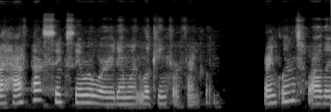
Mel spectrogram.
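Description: The clip has an unforced reading voice over a quiet background.

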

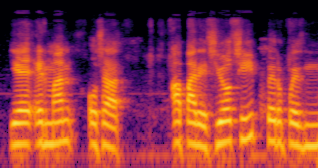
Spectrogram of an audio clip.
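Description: A man with a strong Colombian accent speaks at a fairly slow pace in a high voice, his intonation fairly even. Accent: strong Cali. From Colombia, Cali. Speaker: medical professional and cinema entrepreneur. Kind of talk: casual chat.

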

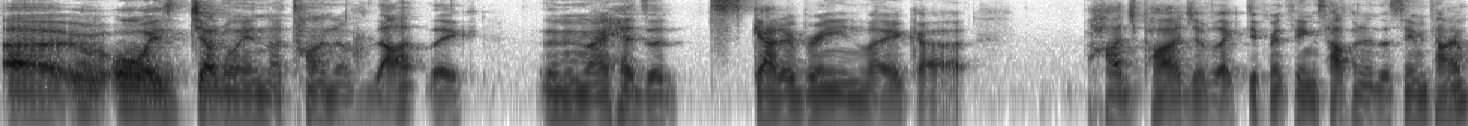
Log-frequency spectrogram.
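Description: In an American accent, a man with an unremarkable speaking voice talks fairly slowly at a fairly low pitch and with fairly even intonation, on a very clean recording with a silent background. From Kentucky, US (Louisville). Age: 40s. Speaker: musician. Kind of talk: casual interview chat.

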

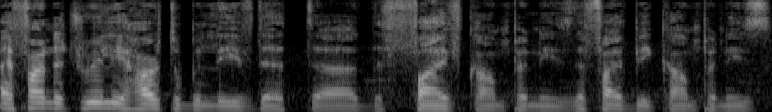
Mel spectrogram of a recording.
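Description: Talking at a very fast pace, a man with an Israeli accent has a dark, mellow tone. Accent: Israeli (Hebrew-accented) English. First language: Hebrew. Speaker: DNA product manager. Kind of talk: live interview. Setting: live recording at conference with onlookers.

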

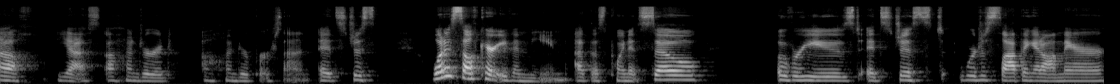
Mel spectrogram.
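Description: Speaking at a fairly slow pace, a woman with a fairly low pitch and ordinary pitch variation has a bright, sharp tone and big swings in loudness. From Mississippi. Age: 30s. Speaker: psychologist. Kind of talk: casual chat.

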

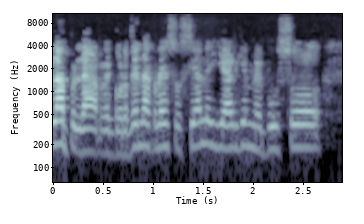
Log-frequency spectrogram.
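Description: A man with a Chilean accent speaks at a fairly quick pace. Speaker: writer and graphic novelist. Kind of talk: casual chat. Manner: halting.

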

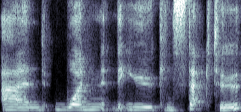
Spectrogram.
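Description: A woman speaks in a Scottish accent at a medium pitch. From Scotland. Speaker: fitness coach podcast host. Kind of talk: solo podcast monologue. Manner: casual, hesitant with fillers.

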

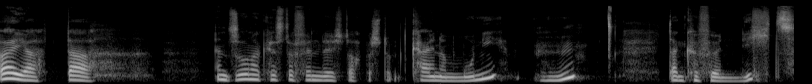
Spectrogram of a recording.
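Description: In a dark, mellow tone, the speech moves at a very slow pace with long, frequent pauses and ordinary pitch variation. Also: woman, medium pitch for a woman. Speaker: gaming video host. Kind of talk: live gameplay commentary. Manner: halting, many fillers.

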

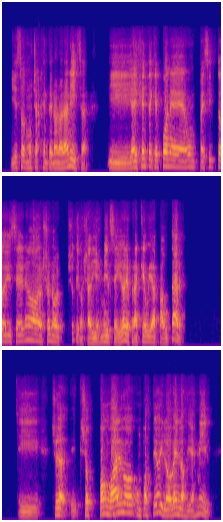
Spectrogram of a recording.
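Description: In a quiet background, a man with a fairly high pitch speaks at a moderate pace with ordinary pitch variation, in an unremarkable speaking voice. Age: 40s. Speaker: marketing and sales consultant. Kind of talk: interview.

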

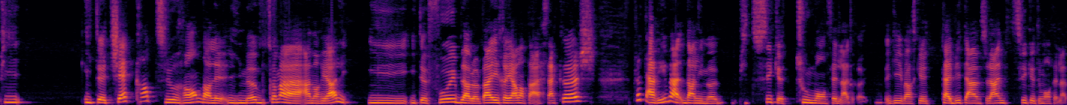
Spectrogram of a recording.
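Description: On a very clean recording with a silent background, a woman speaks at a medium pitch with ordinary pitch variation. Her pace is moderate, broken by long, frequent pauses. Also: big swings in loudness. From Quebec, Montreal. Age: 20s. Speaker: exchange student. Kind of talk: casual chat.

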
